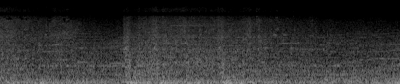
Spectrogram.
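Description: Ice shatters and cracks.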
